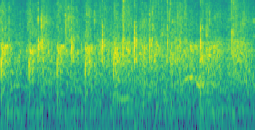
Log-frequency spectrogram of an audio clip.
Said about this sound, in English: Come on, clap your hands for him. All right.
